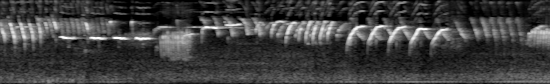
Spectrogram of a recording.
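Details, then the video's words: Canary singing, used as a lure so that sluggish canaries start singing quickly: rapid high chips, a level whistled note, a brief harsh burst, then a run of arching slurred notes repeated several times a second. "PANCINGAN KENARI JAMIN AMPUH LANGSUNG BUNYI SEKETIKA DALAM HITUNGAN MENIT"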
